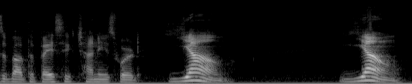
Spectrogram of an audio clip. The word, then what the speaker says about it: 样: brief video is about the basic chinese word Yong Yong pronounced in the sharp descending fourth term which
